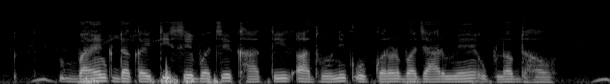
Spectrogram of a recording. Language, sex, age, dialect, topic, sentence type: Bhojpuri, female, 18-24, Western, banking, statement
